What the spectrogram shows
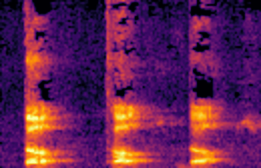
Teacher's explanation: इसको बोलने के लिए आपको जीभ को दांत में टकराना पड़ेगा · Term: दंत वर्ण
